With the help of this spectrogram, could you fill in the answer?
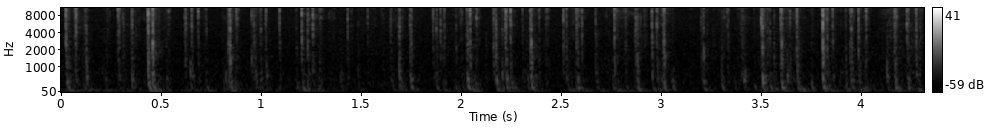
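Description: Fingertips type rapidly on a black plastic backlit laptop keyboard. A quick, uneven stream of soft key clicks follows, each with a dull low thump and a short bright tick that dies away at once.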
